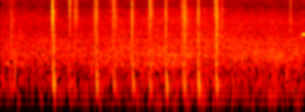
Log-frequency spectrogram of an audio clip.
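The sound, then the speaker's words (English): Buttons on an old call box next to a red gate at Boynton Court are pressed in a quick, uneven run of about nine sharp clicks, with a short, high electronic beep right at the end. “There's an old call box next to the gate. And I tried all the buttons, but I didn't think it worked.”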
